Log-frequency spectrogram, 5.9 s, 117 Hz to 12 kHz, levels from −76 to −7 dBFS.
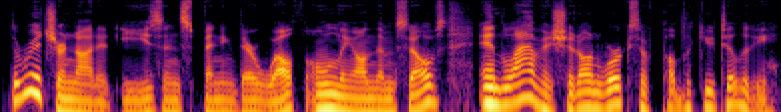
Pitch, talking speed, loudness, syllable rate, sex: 125 Hz, 215 wpm, -19 LUFS, 5.7 syllables/s, male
